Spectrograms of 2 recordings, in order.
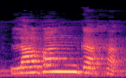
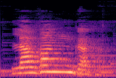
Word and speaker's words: ലവംഗഃ: അപ്പൊ നമ്മള് നേരത്തെ പറഞ്ഞിട്ടുണ്ടായിരുന്നു ഉച്ചാരണത്തില്, സംസ്കൃത ഉച്ചാരണത്തില് ലാ വരുമ്പോ ലേ എന്ന് പറയരുത്, ലാന്ന് തന്നെ ആ ഉച്ചാരണം, അതിന്റെ ലായുടെ ശബ്ദം അതുപോലെ തന്നെ വരണം. അപ്പൊ ഇത് വായിക്കേണ്ടത് ലവംഗഃ. ലവംഗഃ.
